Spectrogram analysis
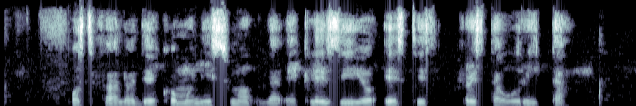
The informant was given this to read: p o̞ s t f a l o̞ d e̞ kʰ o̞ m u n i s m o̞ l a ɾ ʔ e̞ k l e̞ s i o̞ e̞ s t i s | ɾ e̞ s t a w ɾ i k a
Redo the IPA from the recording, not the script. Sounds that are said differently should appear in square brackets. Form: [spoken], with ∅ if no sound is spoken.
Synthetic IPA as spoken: p o̞ s t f a l o̞ d e̞ kʰ o̞ m u n i s m o̞ l a [∅] ʔ e̞ k l e̞ [z] i o̞ e̞ s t i s | ɾ e̞ s t a w ɾ i [t] a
